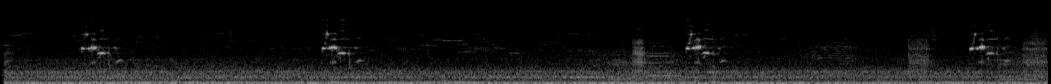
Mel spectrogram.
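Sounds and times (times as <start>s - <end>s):
low background rumble: 0.0s - 10.5s
blue jay pumphandle calls: 0.8s - 1.3s, 3.2s - 3.7s, 6.8s - 7.4s, 9.1s - 10.5s.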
